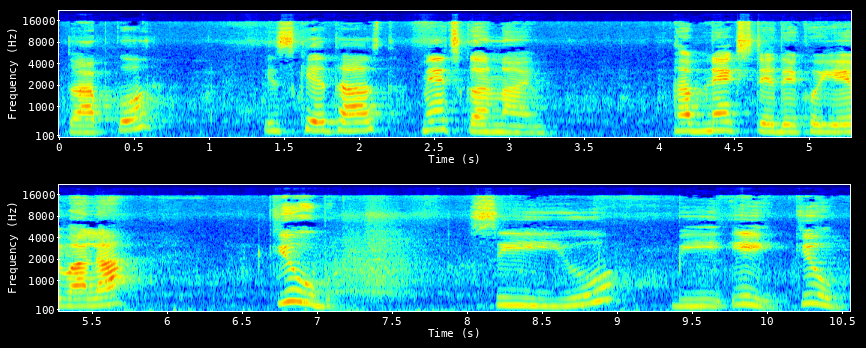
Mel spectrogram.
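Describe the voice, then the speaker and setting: A woman teacher with an Indian English accent, giving a primary school lesson slowly and patiently, spelling words out letter by letter and asking the class questions. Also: fairly high pitch, a bit bright, slight background noise.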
